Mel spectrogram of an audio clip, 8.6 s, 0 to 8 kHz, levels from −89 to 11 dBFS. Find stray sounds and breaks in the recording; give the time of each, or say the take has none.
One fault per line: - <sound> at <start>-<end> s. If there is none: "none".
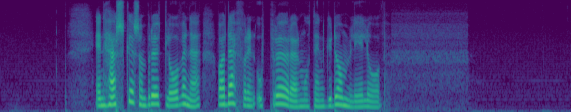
none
